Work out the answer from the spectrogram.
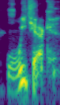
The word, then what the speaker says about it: Wiczek: And is the correct pronunciation Wiczek? Wiczek? Wiczek.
